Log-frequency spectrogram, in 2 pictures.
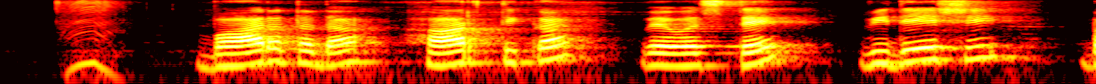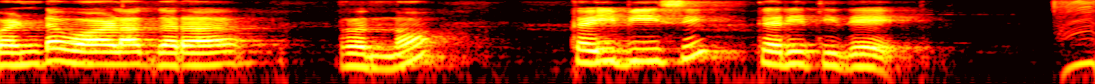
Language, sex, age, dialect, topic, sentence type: Kannada, female, 41-45, Mysore Kannada, banking, statement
